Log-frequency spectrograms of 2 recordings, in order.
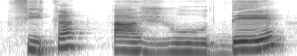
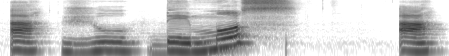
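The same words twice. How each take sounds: First: Ajudemo-la spoken slowly, the s dropped and la joined on; correct form. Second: Ajudemos a spoken slowly, a stressed and loud at the end; wrong form. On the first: Teacher giving the class the corrected form, slow. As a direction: model ajudemo-la slowly with stress on de. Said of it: "acrescenta o L". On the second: Teacher showing the wrong construction, slow. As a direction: show the incorrect Ajudemos a, the a pushed out. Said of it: "Não posso ter essa construção". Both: Shown as a demonstration.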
